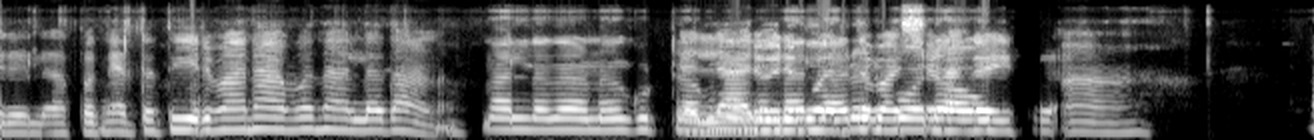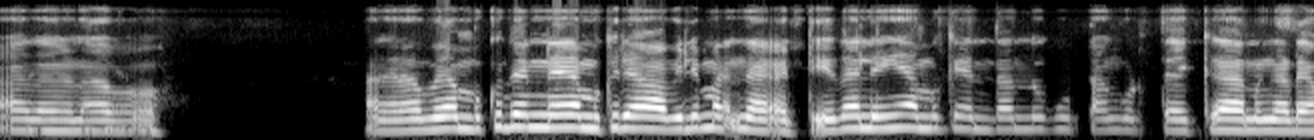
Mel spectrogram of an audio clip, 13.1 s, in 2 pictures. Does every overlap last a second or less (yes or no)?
no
